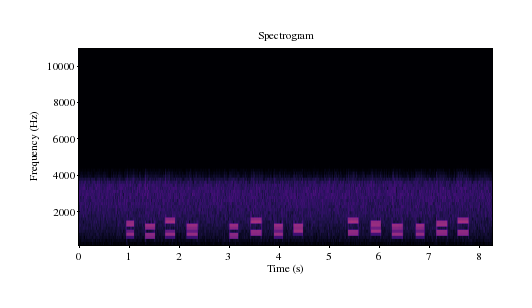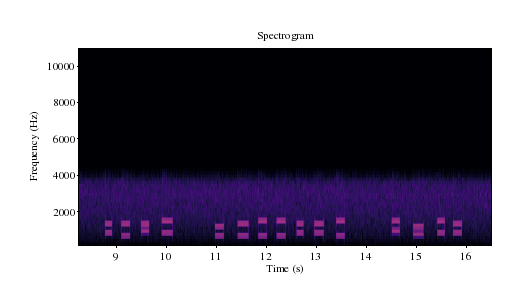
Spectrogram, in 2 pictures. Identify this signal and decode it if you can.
DTMF, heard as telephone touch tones, dialled by hand, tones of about 170 ms, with phone line noise. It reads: 5164 194* 904489 8209 1233883 #498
